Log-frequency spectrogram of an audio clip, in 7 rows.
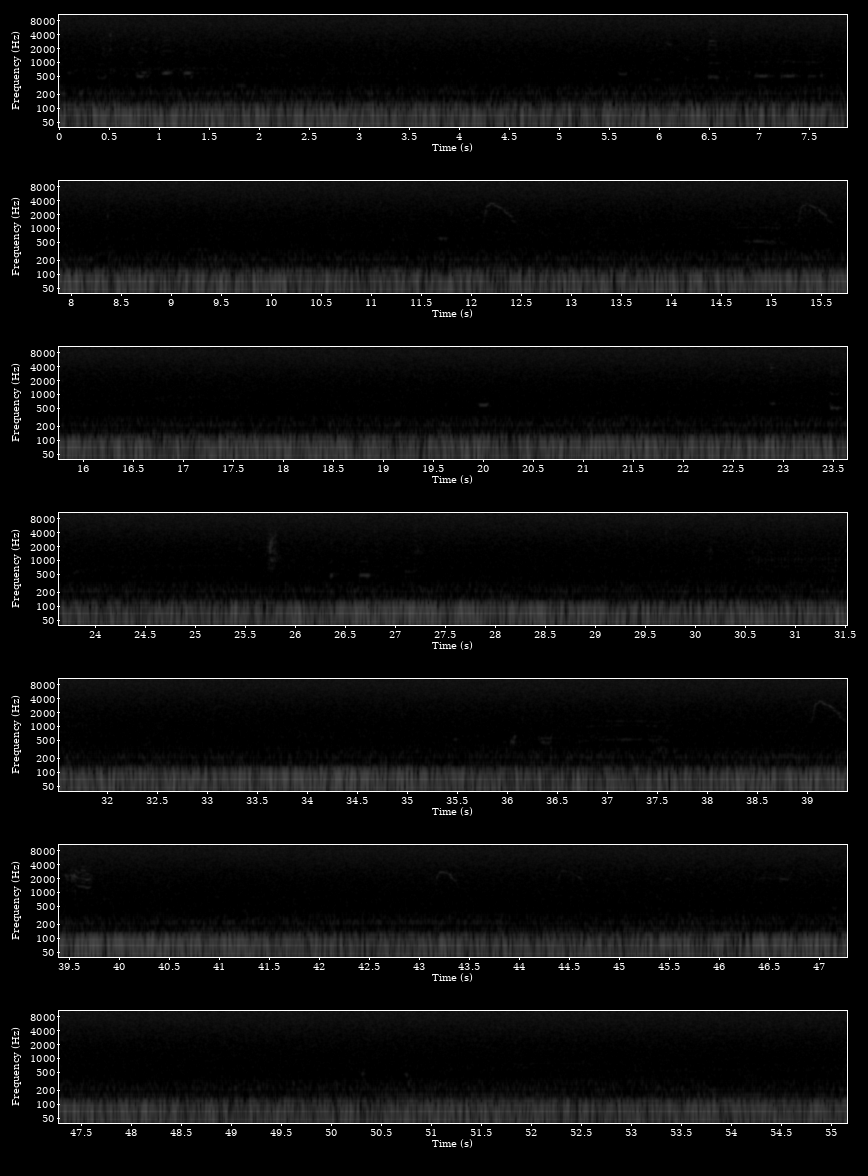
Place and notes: Dumfries, UK - whooper swan soundscape
whooper swan soundscape ... dummy head with binaural in the ear luhd mics to zoom ls14 ... bird calls from ... canada geese ... shoveler ... snipe ... teal ... wigeon ... mallard ... time edited unattended extended recording ...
